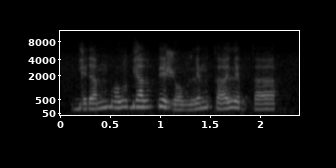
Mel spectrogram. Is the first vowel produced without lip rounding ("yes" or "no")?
yes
